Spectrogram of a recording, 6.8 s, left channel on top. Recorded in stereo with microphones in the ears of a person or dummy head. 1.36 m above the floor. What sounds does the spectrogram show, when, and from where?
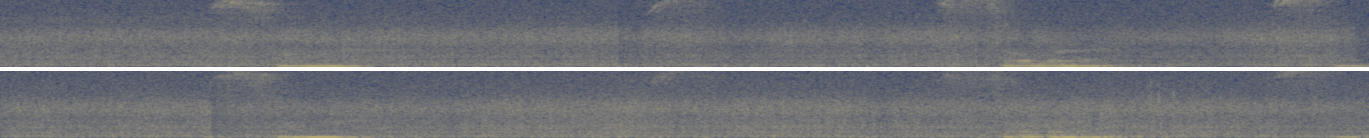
1.0 s whispering: 35° left (ahead or behind), 1.7 m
